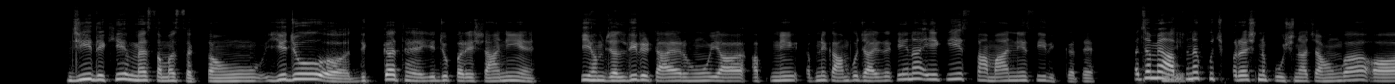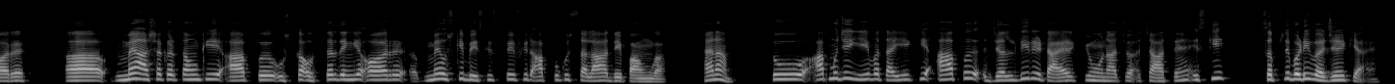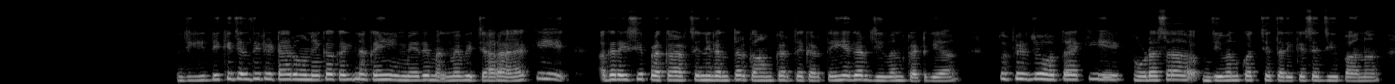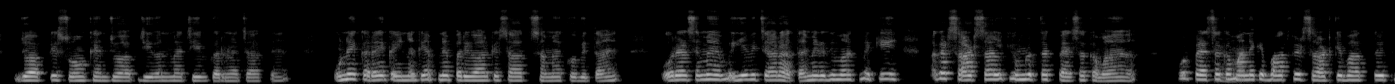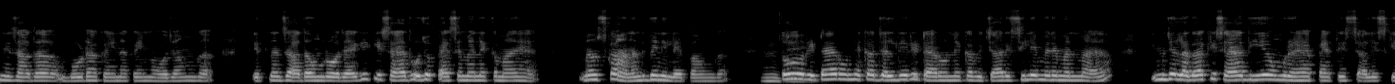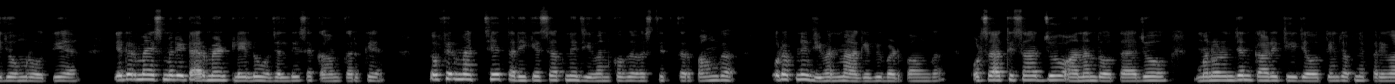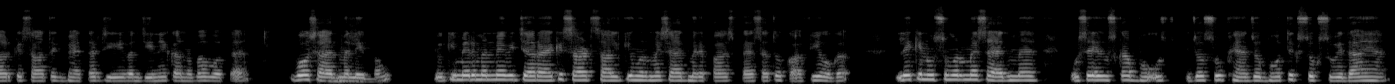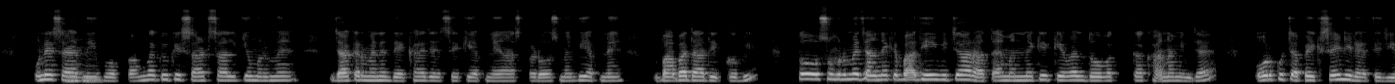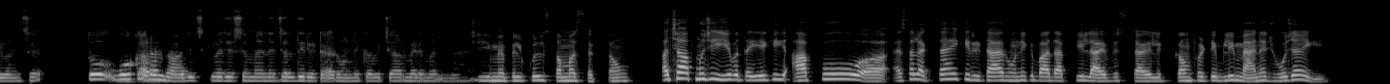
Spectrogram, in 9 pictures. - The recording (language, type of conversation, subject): Hindi, advice, आपको जल्दी सेवानिवृत्ति लेनी चाहिए या काम जारी रखना चाहिए?
- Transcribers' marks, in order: in English: "बेसिस"; in English: "अचीव"; in English: "रिटायरमेंट"; in English: "लाइफ़स्टाइल कम्फ़र्टेबली मैनेज"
